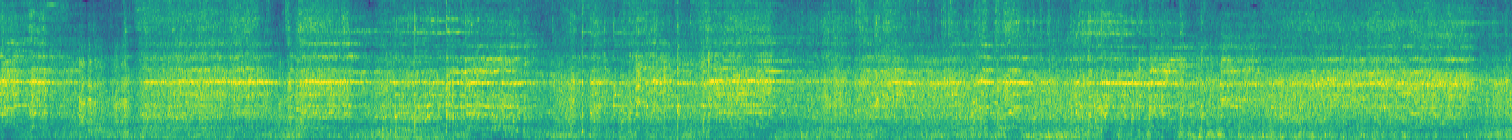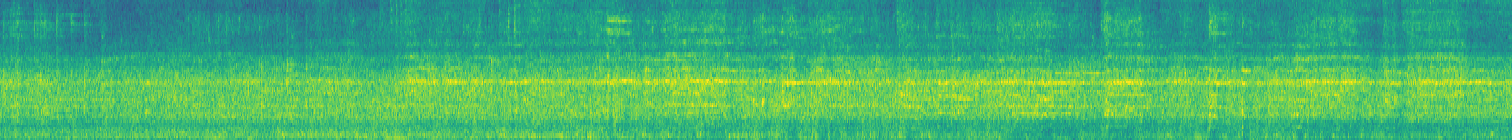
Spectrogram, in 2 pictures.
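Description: Covered hopper cars of a freight train rolling past close by: continuous wheel-on-rail rumble with a steady high-pitched squeal from the wheels.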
